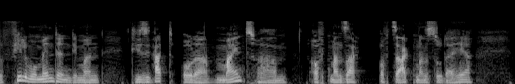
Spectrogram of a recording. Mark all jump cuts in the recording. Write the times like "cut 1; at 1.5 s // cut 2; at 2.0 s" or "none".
cut 1; at 1.5 s // cut 2; at 3.7 s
